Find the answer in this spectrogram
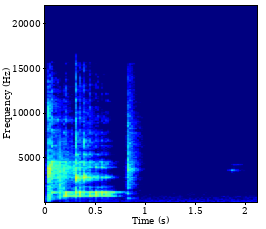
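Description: A toy pistol fires with a sharp snap, and a plastic target cup is hit and clatters over with a buzzing rattle lasting just under a second. It ends in a single knock.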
